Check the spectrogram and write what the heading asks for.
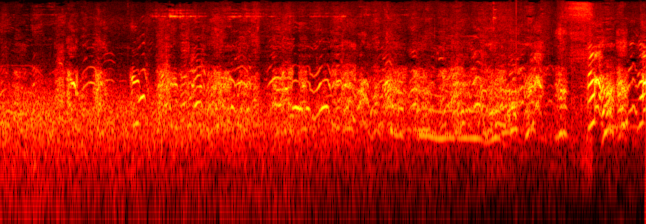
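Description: A pack of tethered sled huskies yelping and whining in chorus, with many short rising and falling cries and one longer drawn-out howl about four seconds in. Near the end the cries turn louder and choppier. All of it sits over a steady rushing noise.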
